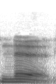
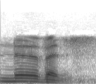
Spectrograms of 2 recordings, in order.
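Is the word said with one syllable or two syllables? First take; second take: one; two. First: The word is said with one syllable. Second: The word is said with two syllables. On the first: The speaker calls it right. "Just the e is silent. Okay, so it's nerves" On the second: The speaker calls it wrong. "Not not nervous"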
